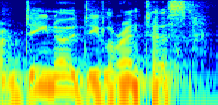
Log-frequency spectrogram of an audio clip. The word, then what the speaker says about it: Dino De Laurentiis: I knew I'd get his name wrong. Laurentiis. Produced by cult cinema master Dino De Laurentiis and directed by B-grade movie legend Mark L.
